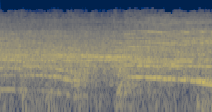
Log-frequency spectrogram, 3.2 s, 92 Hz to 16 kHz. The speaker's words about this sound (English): And we are tied up at 53 points apiece with 3:41 to play here from the Hattic Center in Crete as the crowd comes alive.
